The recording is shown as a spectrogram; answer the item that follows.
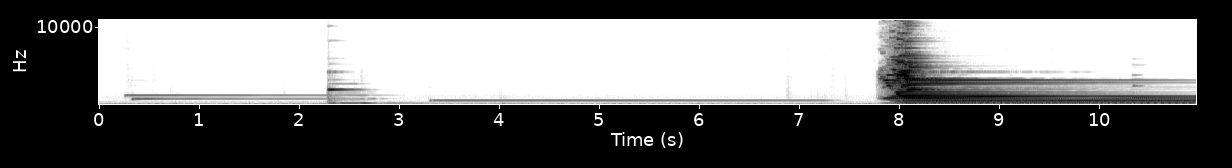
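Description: Solo marimba played with mallets: a couple of soft held notes, a sharp accented stroke about two seconds in, a single long held note, then a loud, dense chord struck near the end that rings on.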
